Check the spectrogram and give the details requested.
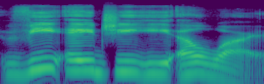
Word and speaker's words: vaguely: V A G E L Y. Vag E. Two syllables. Stress on the first.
